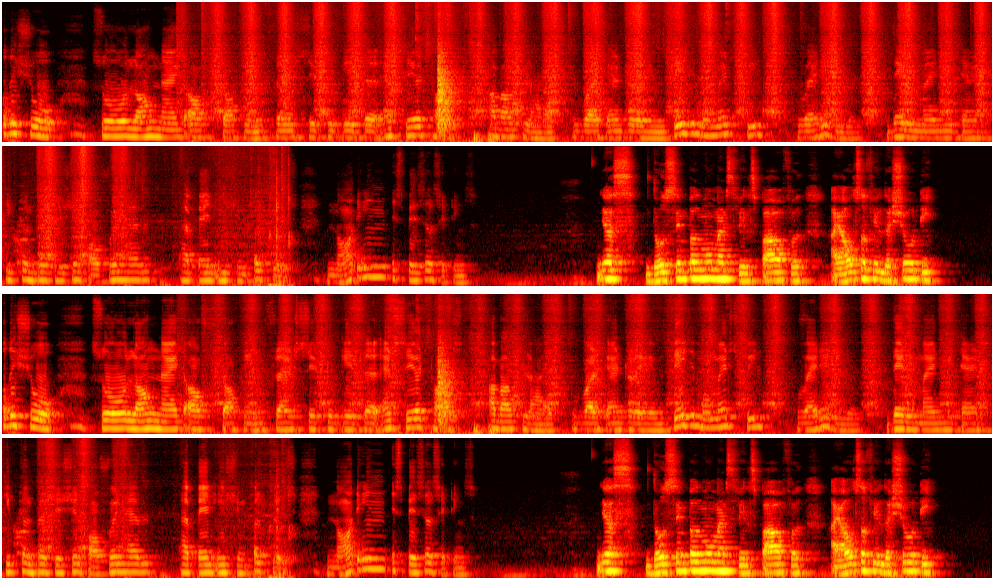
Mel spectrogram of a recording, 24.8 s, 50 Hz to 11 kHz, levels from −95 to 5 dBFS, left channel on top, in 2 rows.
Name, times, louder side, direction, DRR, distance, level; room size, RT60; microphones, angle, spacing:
voice 1, 0.0-5.7 6.1-9.5 9.9-10.7 11.1-14.2 14.6-18.2, right 2 dB, 80° right, 8 dB, 0.6 m, -36 dB
sound 1, 2.2-16.0, left 4 dB, 40° left, 0.7 m, -41 dB
voice 2, 19.8-24.0, equal, 5° right, 0 dB, 0.5 m, -25 dB
5.2 x 2.0 x 4.8 m, 0.44 s
head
